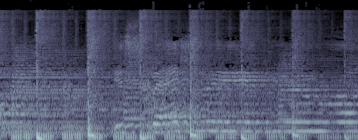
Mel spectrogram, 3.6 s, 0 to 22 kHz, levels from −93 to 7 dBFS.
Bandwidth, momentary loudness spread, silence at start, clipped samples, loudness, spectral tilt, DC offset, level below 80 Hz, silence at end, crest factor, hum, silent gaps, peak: 19 kHz; 4 LU; 0 s; under 0.1%; -29 LUFS; -5 dB/octave; under 0.1%; -38 dBFS; 0 s; 20 dB; none; none; -8 dBFS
